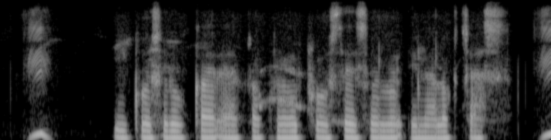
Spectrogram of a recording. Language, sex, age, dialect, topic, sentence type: Bengali, male, 18-24, Northern/Varendri, agriculture, statement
